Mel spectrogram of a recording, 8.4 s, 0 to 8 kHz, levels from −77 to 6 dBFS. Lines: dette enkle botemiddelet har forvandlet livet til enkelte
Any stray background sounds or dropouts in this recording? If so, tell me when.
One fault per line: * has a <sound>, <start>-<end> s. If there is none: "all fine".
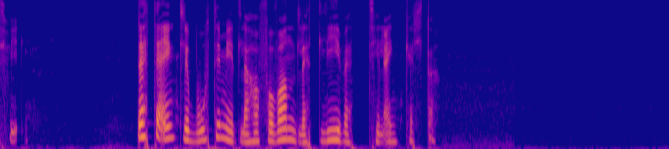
all fine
